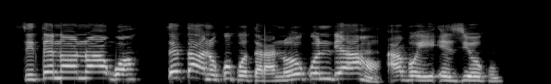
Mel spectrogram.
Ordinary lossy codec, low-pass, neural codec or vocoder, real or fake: none; 7.2 kHz; none; real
